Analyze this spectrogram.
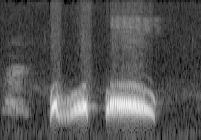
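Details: Lure spotted dove singing in the 'giọng thổ' style mixed with 'thúc đấu' challenging phrases, used to draw wild doves in fast. A two-part coo: a short bent hoot, then a longer, steady, mellow one.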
